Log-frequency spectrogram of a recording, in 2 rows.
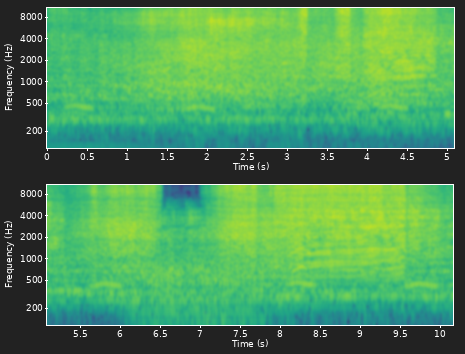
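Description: Nissan 240SX drift car sliding at high revs, its engine rising in pitch twice over a steady screech of tires.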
